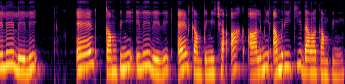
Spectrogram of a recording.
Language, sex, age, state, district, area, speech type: Kashmiri, female, 30-45, Jammu and Kashmir, Ganderbal, rural, read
